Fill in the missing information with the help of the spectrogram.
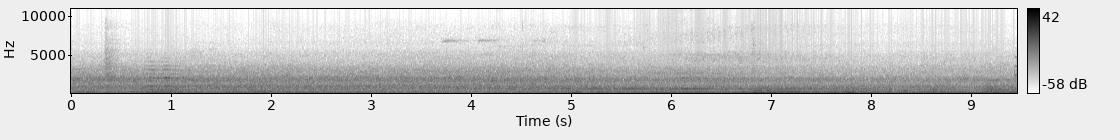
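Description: Road traffic noise with wind rumble on a moving bicycle's action-camera microphone, a steady noisy roar. A heavier low rumble swells from about five seconds in and eases near the end.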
